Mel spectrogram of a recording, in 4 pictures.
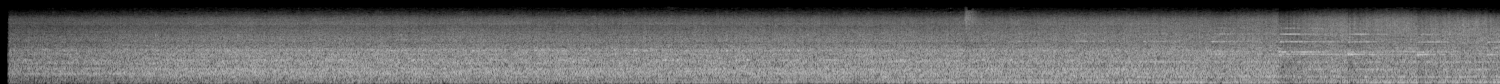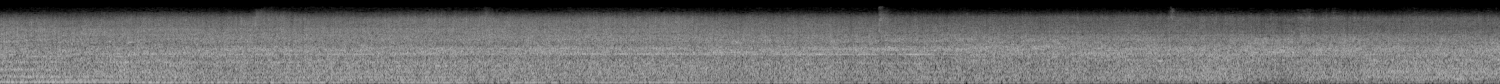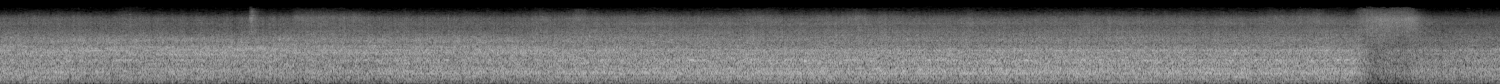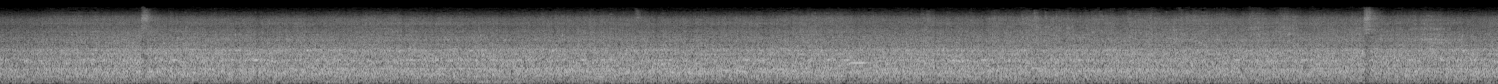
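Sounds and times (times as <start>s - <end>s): freight train rumbling past: 0.1s - 59.9s
brief high tone: 53.4s - 53.8s.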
